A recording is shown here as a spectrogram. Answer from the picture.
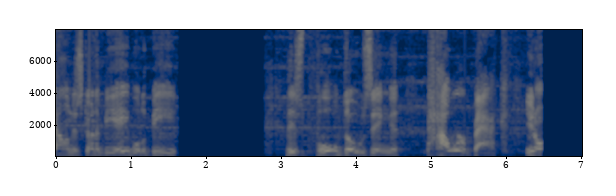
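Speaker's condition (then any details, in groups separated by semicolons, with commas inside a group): No condition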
